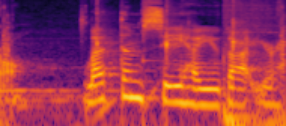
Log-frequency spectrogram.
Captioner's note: tapping fingers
